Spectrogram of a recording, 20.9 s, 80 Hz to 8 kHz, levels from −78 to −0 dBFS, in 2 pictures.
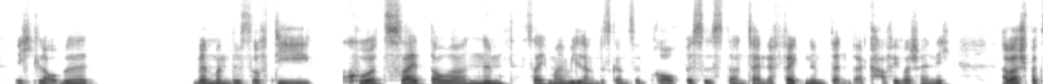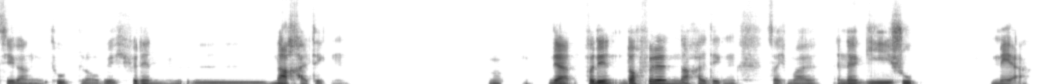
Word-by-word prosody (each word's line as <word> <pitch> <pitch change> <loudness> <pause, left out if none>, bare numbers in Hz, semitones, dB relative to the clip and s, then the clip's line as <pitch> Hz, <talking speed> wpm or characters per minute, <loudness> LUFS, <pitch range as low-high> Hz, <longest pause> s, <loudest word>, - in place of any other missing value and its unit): Ich - - -6
glaube, 130 -2 -1 1.0
wenn 105 -1 +1
man 100 -2 -2
das 100 0 -5
auf 100 -1 -3
die 95 -3 -4 0.2
Kurzzeitdauer 130 +3 +2
nimmt, 135 +3 0
sage 125 0 -2
ich - - -11
mal, 130 0 -1
wie 110 - +2
lang 90 -2 -3
das 90 - -12
Ganze 95 -1 -8
braucht, 90 0 -3
bis 95 - -3
es 100 0 -6
dann 90 -1 -7
seinen 85 0 -3
Effekt 100 +3 0
nimmt, 100 -1 -4
dann - - -5
der - - -7
Kaffee 100 - -6
wahrscheinlich. 120 +5 -4 0.5
Aber - - +6
Spaziergang 90 -3 -3
tut, 100 -1 -5
glaube 95 -1 -7
ich, 90 - -11
für 105 - +2
den 95 +1 -4
l 90 +1 -6
nachhaltigen 105 - +1 1.4
m 100 -1 -6 0.5
ja, - - +7
für 135 - +7
den 130 -3 +7
doch 145 +3 +6
für 165 - +3
den 160 -2 +7
nachhaltigen, 100 -6 -2 0.3
sage - - -6
ich - - -18
mal, 90 -1 -6 0.2
Energieschub 95 0 +2 0.7
mehr. 90 -2 -1
100 Hz, 140 wpm, -27 LUFS, 95-125 Hz, 1.4 s, ja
